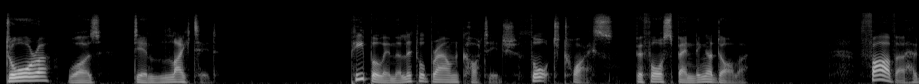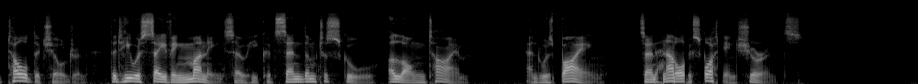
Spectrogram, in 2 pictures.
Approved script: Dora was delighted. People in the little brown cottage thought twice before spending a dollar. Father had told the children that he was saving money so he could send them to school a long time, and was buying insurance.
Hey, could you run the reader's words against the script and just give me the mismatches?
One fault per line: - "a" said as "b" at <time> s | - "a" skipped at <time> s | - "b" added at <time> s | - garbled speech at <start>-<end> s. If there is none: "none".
- garbled speech at 15.6-16.4 s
